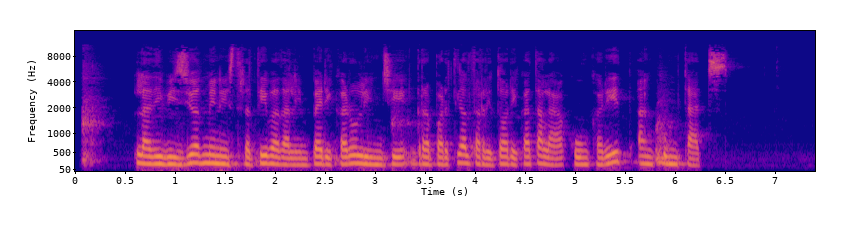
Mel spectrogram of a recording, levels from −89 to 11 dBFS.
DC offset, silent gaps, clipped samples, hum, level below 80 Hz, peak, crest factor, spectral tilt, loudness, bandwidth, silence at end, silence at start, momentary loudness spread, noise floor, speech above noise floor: under 0.1%; none; under 0.1%; none; -60 dBFS; -6 dBFS; 16 dB; -6.5 dB/octave; -22 LUFS; 10.5 kHz; 0.9 s; 0.05 s; 9 LU; -69 dBFS; 48 dB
